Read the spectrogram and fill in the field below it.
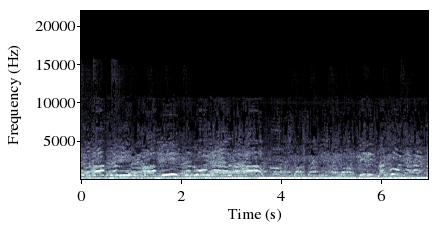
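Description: A large crowd of protesters, including women, shouts and yells slogans together in a street protest in Sistan on a Friday, voices raised, loud and continuous for the whole stretch with a dense babble of many people underneath.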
